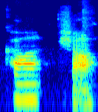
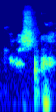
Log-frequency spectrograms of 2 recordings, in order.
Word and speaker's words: Kasha: Both syllables short and soft. Kasha. Oh, thank you for telling me. Kasha.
